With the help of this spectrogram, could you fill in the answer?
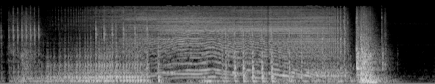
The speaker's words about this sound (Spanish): Ah, ah, abrimos la puerta y empezamos. Yo sentí más como que la cerró, ¿eh?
